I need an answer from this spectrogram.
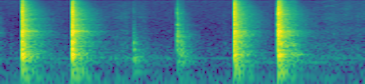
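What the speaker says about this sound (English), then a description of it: "it's a good hammer" A wooden mallet with an oak head and pine handle striking a stuck part: five sharp knocks, three loud and two lighter, in an uneven rhythm with quick decays and quiet gaps between.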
